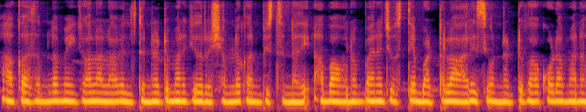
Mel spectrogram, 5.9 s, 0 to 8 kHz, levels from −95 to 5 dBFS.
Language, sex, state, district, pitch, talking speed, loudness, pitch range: Telugu, female, Andhra Pradesh, Guntur, 195 Hz, 185 wpm, -13 LUFS, 190-200 Hz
